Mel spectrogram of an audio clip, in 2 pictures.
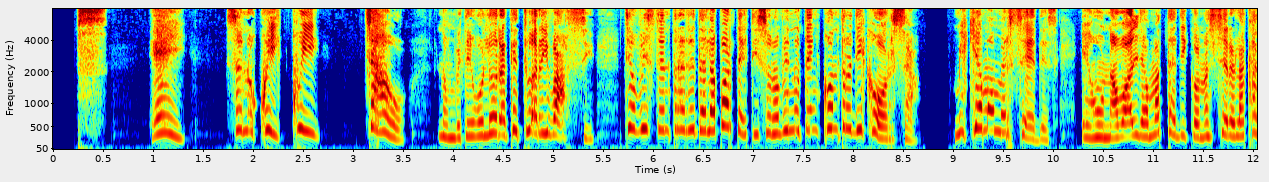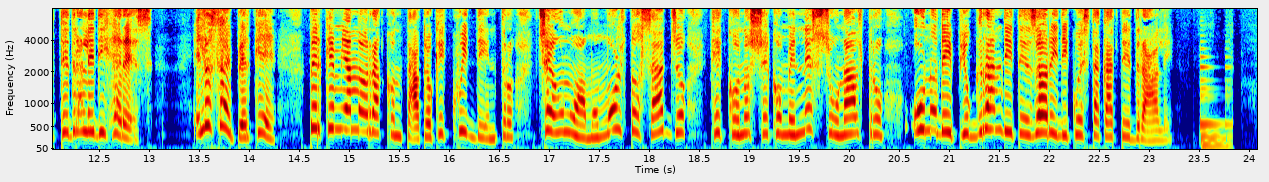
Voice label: female Italian and Spanish Venezuelan Italian animation; audiobook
